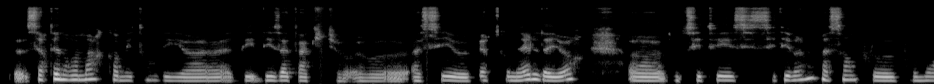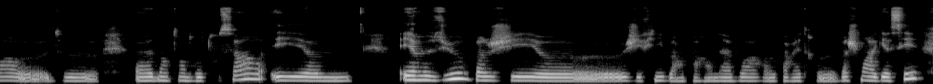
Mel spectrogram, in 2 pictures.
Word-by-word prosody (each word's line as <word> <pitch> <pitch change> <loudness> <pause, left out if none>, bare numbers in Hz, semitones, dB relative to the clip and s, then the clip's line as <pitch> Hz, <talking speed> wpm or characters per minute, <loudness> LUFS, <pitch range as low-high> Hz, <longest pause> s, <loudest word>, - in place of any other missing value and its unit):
heu, - - 0
certaines 220 +1 +4
remarques 220 +3 -1
comme 195 -4 -5
étant 180 +2 -12
des, 170 -1 -4
heu, 165 0 -2 0.2
des 180 - -1
des 190 -1 -2
attaques, 175 -2 -4
tu 160 - -11
vois. - - -9
Alors, 155 +1 -7 0.3
heu, - - -5
assez, 175 +3 +1
heu, 165 -1 +1
personnelles 195 +3 0
d'ailleurs, 190 +7 +1 0.4
heu, 170 -1 +2
donc 180 - -12
c'était 190 +1 -1
c 440 - 0
c'était 235 - -2
vraiment 225 +8 -1
pas 220 - 0
simple, 215 +3 -2
heu, 175 -1 +1
pour 175 - -6
moi, 180 0 -4
heu, - - -2
de, 165 -1 -2 0.4
heu, 175 0 +3
d'entendre 175 -2 -3
tout - - -14
ça 245 +4 +1
et 180 0 +4
hem, 170 -1 +1 0.5
et 205 0 +7
à - - +7
mesure, 210 +7 +6
ben, 190 -1 +2
j'ai, 180 -1 +3
heu, 160 - +3
j'ai 165 -1 -1
fini, 180 +2 -4
ben, 155 -1 -6
par 160 0 -9
en 160 0 -4
avoir 165 0 -4
heu, 160 - -2
par 160 -1 -6
être, 165 0 -8
heu, - - -3
vachement 185 +2 +1
agacée, 175 +10 +4
180 Hz, 175 wpm, -23 LUFS, 165-195 Hz, 0.5 s, et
